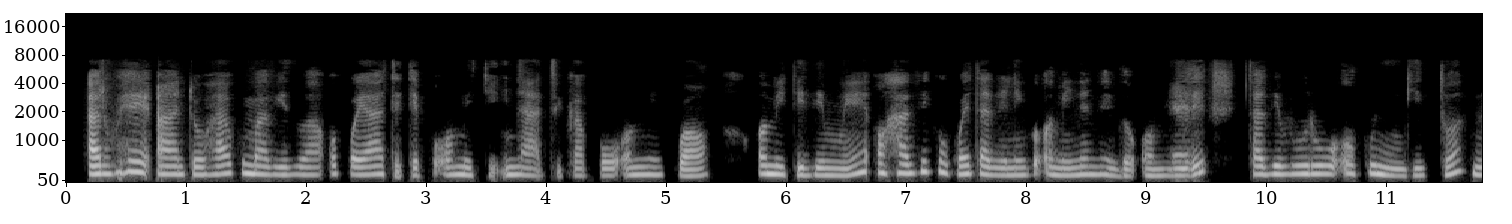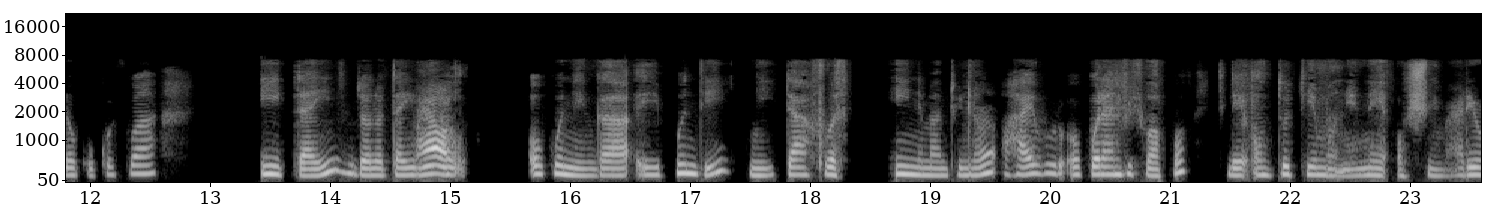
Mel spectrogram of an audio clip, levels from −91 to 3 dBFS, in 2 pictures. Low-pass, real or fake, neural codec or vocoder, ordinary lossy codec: 7.2 kHz; fake; codec, 16 kHz, 1 kbps, X-Codec, WavLM features, trained on Multilingual LibriSpeech; AAC, 32 kbps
